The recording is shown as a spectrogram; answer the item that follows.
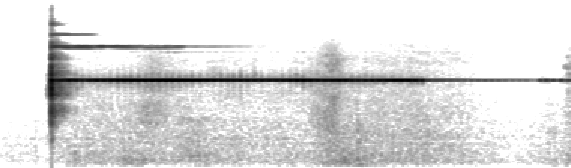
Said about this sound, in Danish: Meditationen begynder, når klokken ringer.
